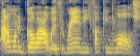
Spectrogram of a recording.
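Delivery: ordinary talk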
